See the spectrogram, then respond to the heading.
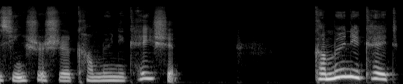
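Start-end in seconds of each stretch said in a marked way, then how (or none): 3.1-4.0 "Communicate" with MU punched higher and louder; stress on second syllable. Shown as a demonstration. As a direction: say "Communicate" leaning hard on the MU. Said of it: "它的重音在第二音节".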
